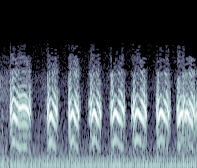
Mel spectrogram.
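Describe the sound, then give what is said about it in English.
Eight harsh crow caws in a steady rapid series, loud, each slightly buzzy, played through a Johnny Stewart transistorized Electrocall crow and varmint caller, with a low steady hum underneath. “Now you can have action the year-round with Johnny Stewart's transistorized Electrocall crow and varmint caller.”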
